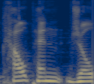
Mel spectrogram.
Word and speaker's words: Kaupenjoe: Fun fact, a friend called you cowen Joe once. Well, that is basically the way to pronounce my name.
